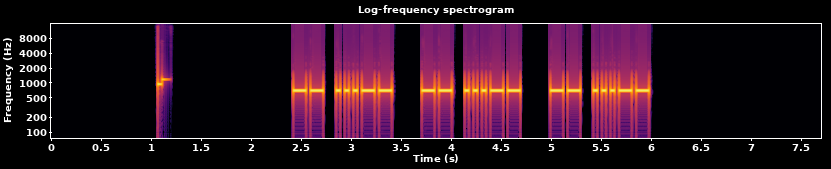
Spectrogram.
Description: Morse code, heard as a keyed tone, about 28 wpm, 700 Hz. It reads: M3 M3 M3
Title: Callsign Prefixes for Top 25 DXCC - Repeated 3x - 28wpm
